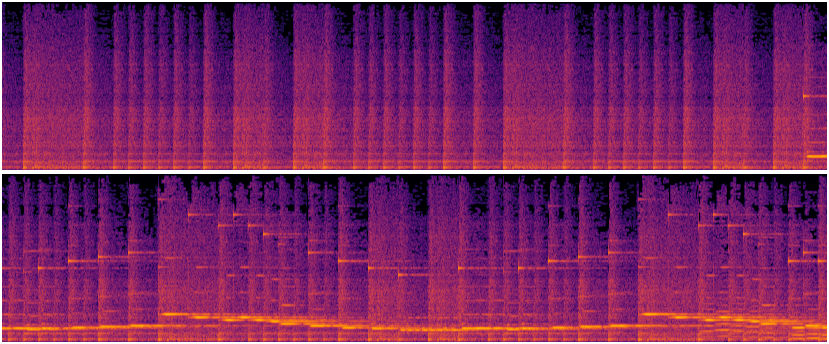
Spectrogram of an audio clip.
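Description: Background music: a steady drum pattern, joined about eight seconds in by a louder bright melody of short notes stepping downward in repeated runs.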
